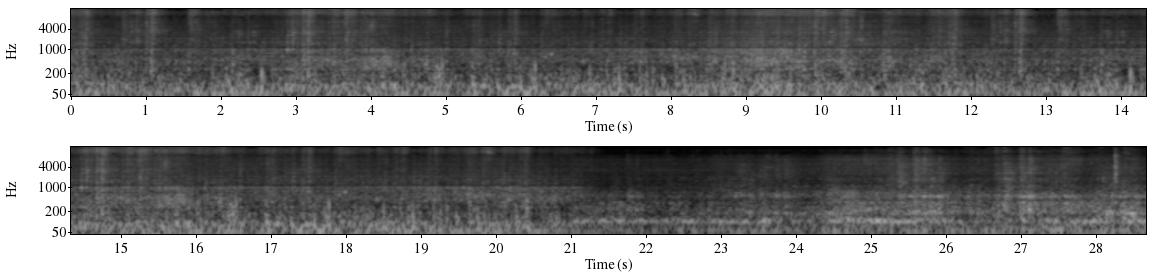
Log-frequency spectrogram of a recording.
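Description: Couchette sleeping car rolling along the track, heard from inside the compartment: a steady rumble of the wheels with a quick irregular clickety-clack over rail joints. After about two-thirds of the way through the hiss thins out and a deeper rumble takes over.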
